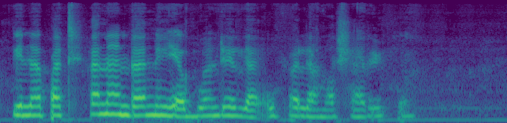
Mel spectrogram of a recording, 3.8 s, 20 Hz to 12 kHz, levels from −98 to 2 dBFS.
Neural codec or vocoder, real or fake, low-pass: codec, 24 kHz, 1.5 kbps, HILCodec; fake; 10.8 kHz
